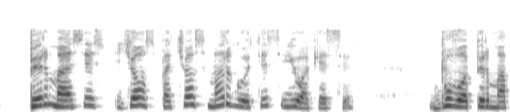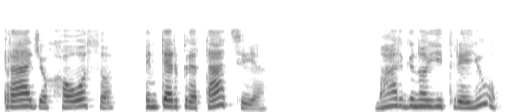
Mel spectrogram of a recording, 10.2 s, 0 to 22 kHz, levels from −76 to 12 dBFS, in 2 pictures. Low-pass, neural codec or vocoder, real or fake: 7.2 kHz; codec, 16 kHz, 16 kbps, FreqCodec, larger model; fake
